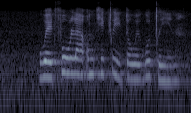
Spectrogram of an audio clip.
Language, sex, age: Swati, female, 19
